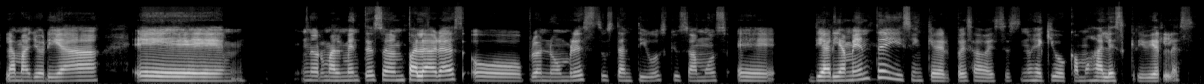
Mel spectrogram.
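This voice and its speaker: Young woman doing a class talk on a video call, lots of "eh", bright clear voice. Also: mid-range voice, no echo. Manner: hesitant, many "eh" fillers. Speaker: student presenter. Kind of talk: class presentation.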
